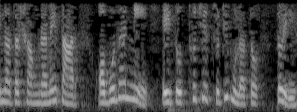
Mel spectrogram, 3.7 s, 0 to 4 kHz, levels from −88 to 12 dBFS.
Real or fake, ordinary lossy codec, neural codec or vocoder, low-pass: fake; none; vocoder, 44.1 kHz, 128 mel bands every 256 samples, BigVGAN v2; 3.6 kHz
